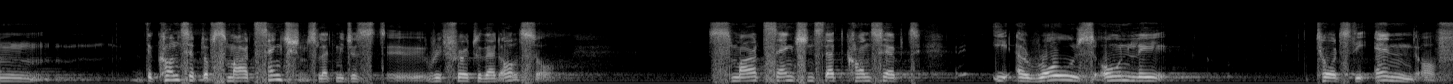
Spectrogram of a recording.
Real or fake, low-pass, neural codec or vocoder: real; 7.2 kHz; none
